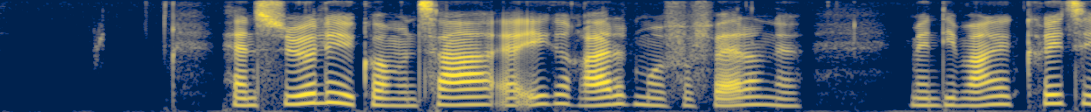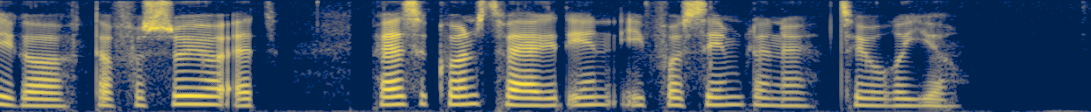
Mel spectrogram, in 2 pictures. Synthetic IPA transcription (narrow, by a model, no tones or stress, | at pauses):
hænsːyɐliəkʰɔ̽mənt͡sʰɑ̰̈ːæɐʔe̝ɡ̥əʁad̥ð̩ˠmo̝ð̞̰ˠfɒ̽fæɾ̥ɐnə | mend̥imɑ̈ŋəkʰʁit͡sʰiɡ̥ɐːd̥ɑ̈fɒ̽sø̰ɪɐʔæd̥ | pʰæsəkʰɔ̽nsd̥ʋæɐɡ̥ð̩ˠe̝n̰ifɒ̽se̝m̰b̥lənət͡sʰe̝o̝ʁḭːɐ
